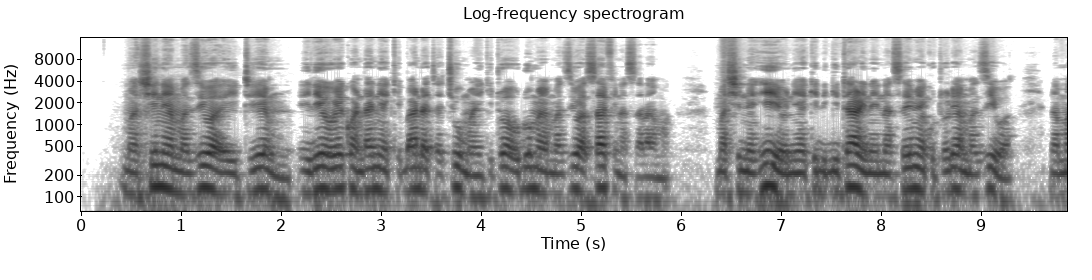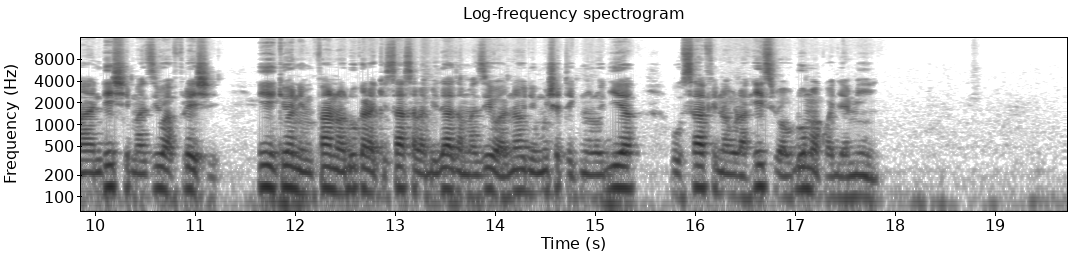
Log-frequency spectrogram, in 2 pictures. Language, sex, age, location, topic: Swahili, male, 25-35, Dar es Salaam, finance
